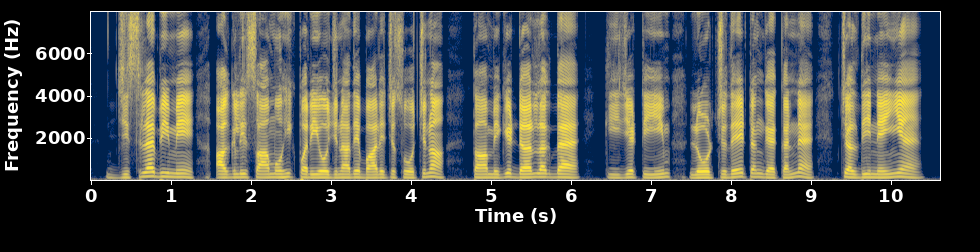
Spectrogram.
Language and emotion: Dogri, fearful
